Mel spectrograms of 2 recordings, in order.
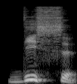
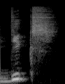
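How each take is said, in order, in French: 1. Le mot se termine par un son s. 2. Le mot se termine par un son ks. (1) "j'entends le son S" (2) "Est-ce que j'ai, j'ai dit dix? Non"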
